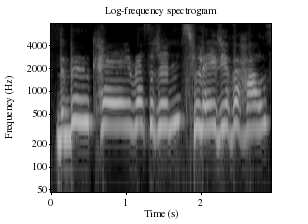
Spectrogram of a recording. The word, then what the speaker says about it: Bucket: highly of herself but her surname was spelt B you see Katie and for those of you who need assistance at this late hour that spelled bucket but if she would pronounce in bouquet mmm and she would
